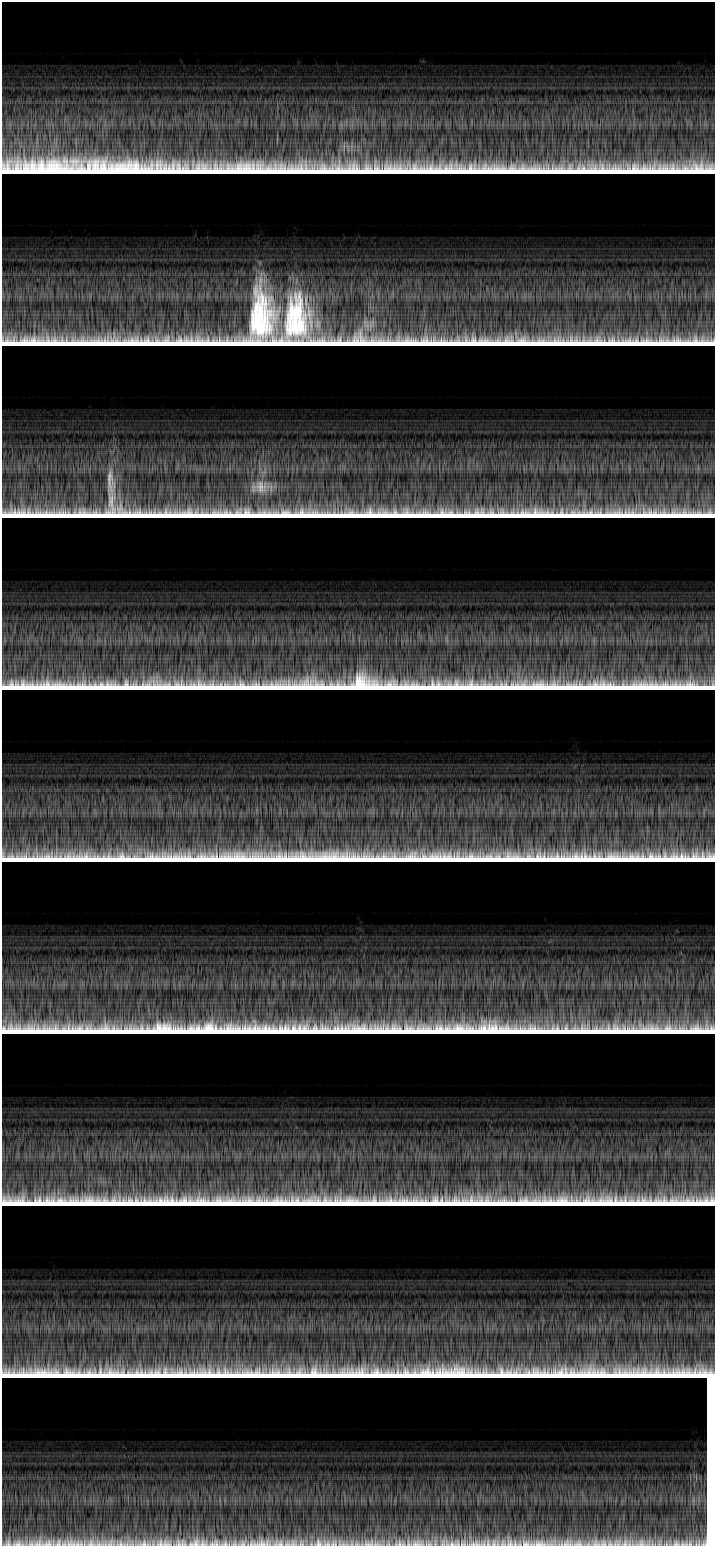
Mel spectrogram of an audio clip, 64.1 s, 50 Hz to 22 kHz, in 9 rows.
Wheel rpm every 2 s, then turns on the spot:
0, 0, 0, 0, 0, 0, 0, 0, 0, 0, 0, 0, 0, 0, 0, 0, 0, 0, 0, 0, 0, 0, 0, 0, 0, 0, 0, 0, 0, 0, 0, 0.
none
